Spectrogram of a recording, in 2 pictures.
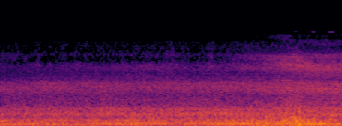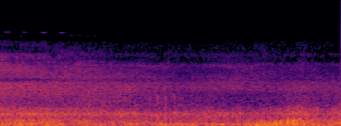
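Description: A car passes on the street; its tyre and engine noise swells to a peak about four seconds in, then fades. Underneath is a steady, buffeting wind rumble on the microphone.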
